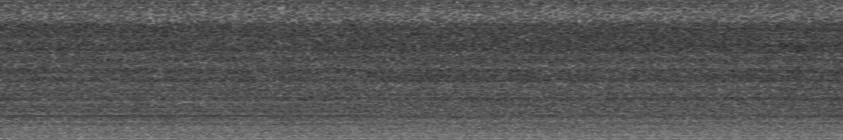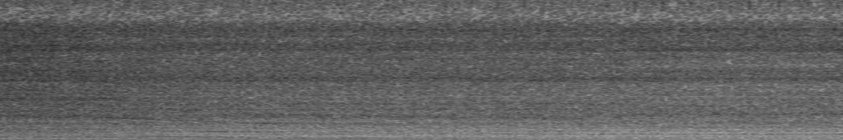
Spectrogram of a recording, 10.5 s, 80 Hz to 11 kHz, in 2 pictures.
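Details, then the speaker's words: Possibly 2008 Mercedes CLK63 AMG, M156 6.3L V8, first cold start after new PCV, coils, injectors, valve cover gaskets and fresh oil: fast idle drops smoothly to a steady lower beat, no tapping or rattle; no cam phaser issue. "running like a sewing machine no Taps on Startup which is nice that means there's no uh phaser cam phaser issue or rattle or anything like"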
